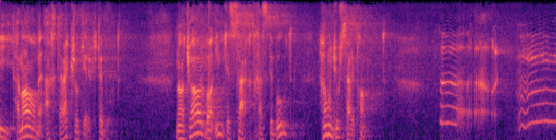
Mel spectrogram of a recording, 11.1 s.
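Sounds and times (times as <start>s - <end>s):
speech: 0.0s - 2.3s, 3.5s - 7.5s
person yawning: 8.8s - 11.1s.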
